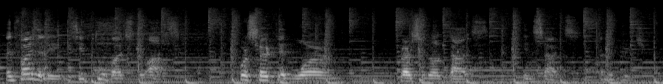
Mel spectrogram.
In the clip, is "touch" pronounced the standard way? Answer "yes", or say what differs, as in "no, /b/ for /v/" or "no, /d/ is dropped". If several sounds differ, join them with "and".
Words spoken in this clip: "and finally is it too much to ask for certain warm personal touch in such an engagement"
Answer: no, /s/ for /tʃ/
